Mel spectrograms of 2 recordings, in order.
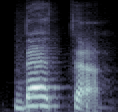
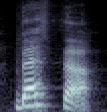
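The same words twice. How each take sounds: First: A clear T in the middle, faint R. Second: A clear T in the middle, faint R.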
